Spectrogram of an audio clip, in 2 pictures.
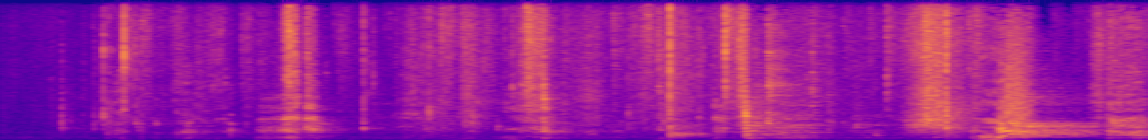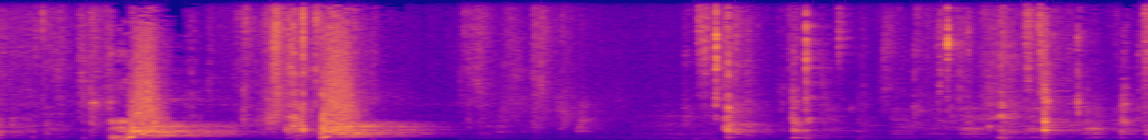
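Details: Two German Shepherds, Wookiee and Ahsoka, romp with a spray bottle; bursts of loud, rough barks and excited yips cluster near the middle, with hissing sprays and household clatter between them.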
